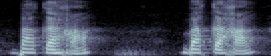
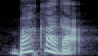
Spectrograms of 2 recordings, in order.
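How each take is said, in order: First: It is said with a French-style r sound. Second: It is said with a Japanese-style r sound.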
